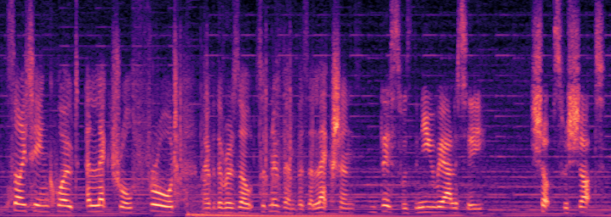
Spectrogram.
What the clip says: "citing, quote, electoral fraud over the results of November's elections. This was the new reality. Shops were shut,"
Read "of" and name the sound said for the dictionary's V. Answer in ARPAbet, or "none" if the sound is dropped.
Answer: V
